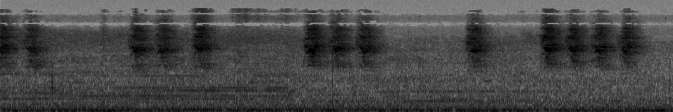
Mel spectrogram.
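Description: A bird calling in short, sharp chirps that come in quick clusters of two to four, over a steady low rumble.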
